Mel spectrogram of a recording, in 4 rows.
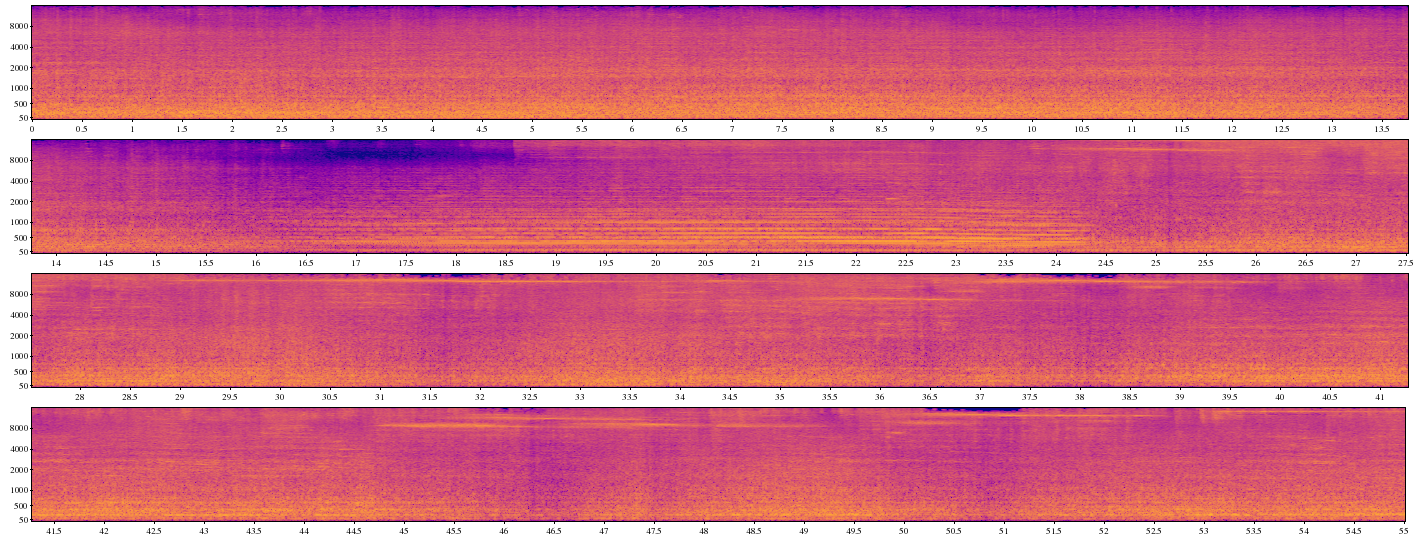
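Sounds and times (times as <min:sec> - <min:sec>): train wheels rumbling on rail: 0:00.0 - 0:55.0
high-pitched wheel squeals: 0:33.6 - 0:41.6, 0:42.5 - 0:55.0.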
